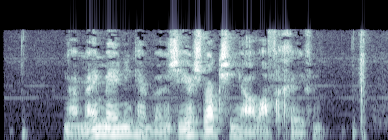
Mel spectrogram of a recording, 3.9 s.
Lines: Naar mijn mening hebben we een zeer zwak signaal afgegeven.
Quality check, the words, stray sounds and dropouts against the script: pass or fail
pass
